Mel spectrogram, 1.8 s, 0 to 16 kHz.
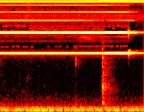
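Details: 1000W pure sine wave transformer inverter with charger, entering settings by press-and-hold to change program 20 (backlight): steady high beep about a second and a half, cut off cleanly; normal key-press confirmation.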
